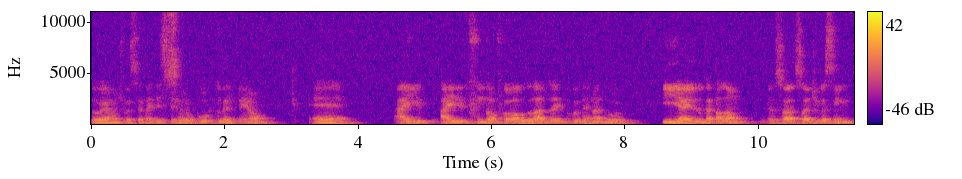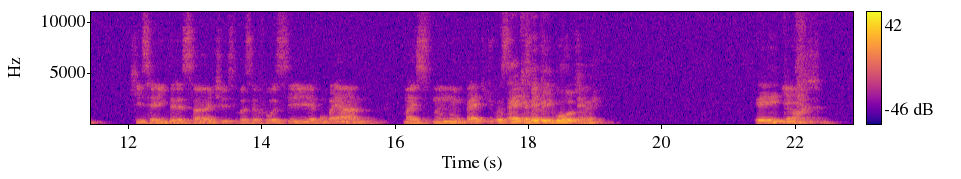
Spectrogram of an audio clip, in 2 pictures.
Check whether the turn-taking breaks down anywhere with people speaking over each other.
Yes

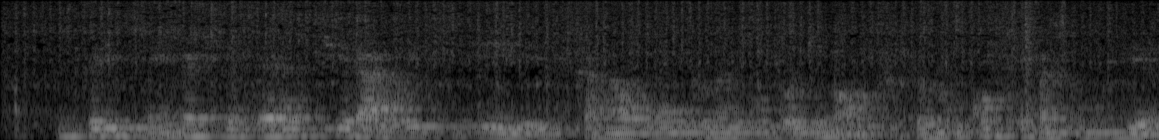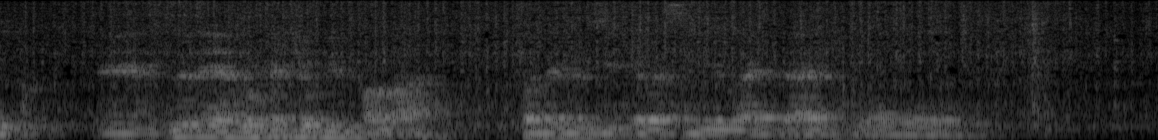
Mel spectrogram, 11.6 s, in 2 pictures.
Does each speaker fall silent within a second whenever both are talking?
Yes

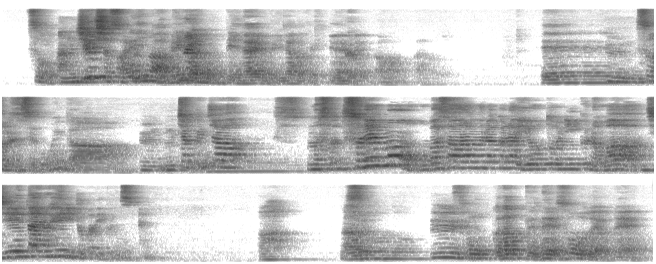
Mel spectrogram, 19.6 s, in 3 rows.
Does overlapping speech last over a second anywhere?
Yes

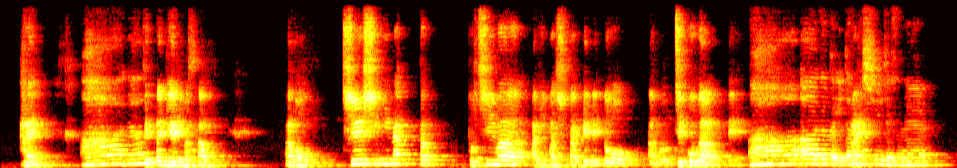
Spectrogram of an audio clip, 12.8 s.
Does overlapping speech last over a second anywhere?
No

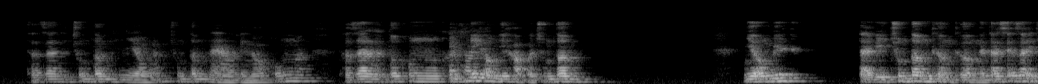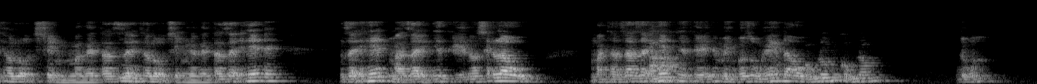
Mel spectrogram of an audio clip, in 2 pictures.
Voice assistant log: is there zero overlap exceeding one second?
Yes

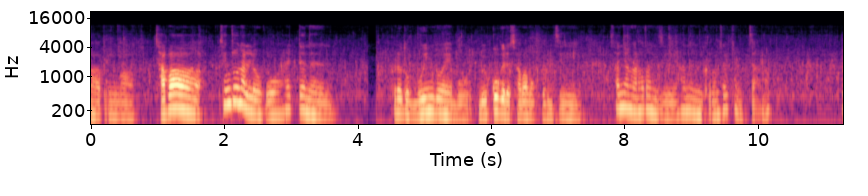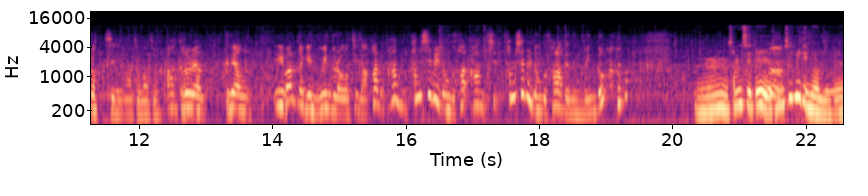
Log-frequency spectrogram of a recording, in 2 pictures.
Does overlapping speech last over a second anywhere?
No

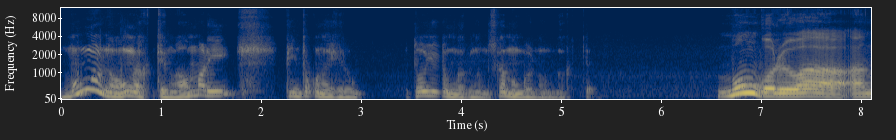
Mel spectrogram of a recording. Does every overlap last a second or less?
Yes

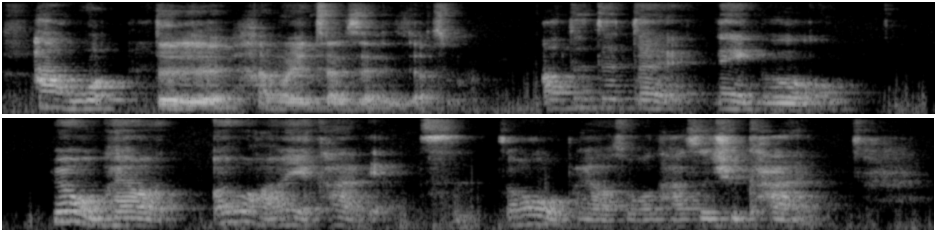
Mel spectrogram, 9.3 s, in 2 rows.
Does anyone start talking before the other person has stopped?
No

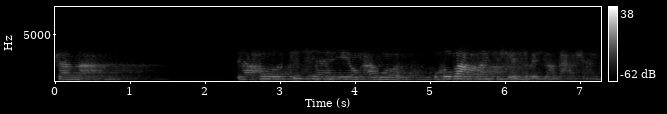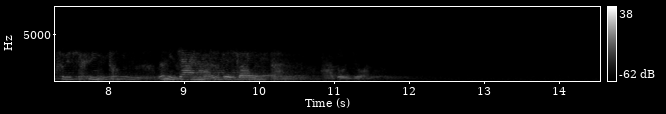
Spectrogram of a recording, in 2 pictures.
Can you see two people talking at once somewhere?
Yes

